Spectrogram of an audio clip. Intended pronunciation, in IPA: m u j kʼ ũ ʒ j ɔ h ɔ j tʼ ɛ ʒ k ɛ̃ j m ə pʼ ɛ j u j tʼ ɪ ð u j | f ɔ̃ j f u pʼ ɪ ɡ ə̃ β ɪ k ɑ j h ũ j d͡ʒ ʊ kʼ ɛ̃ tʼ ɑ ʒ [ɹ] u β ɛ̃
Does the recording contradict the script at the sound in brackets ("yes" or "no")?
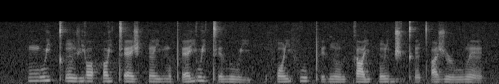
no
